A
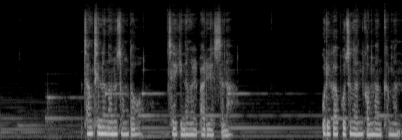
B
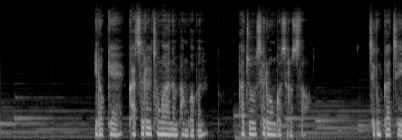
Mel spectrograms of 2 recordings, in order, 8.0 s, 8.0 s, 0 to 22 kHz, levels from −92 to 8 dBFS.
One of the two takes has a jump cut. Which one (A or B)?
B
